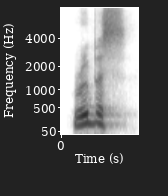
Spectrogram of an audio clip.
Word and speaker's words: Rooibos: Rooibos, pronounced Rooibos, is a naturally caffeine-free herbal infusion made from the leaves of the Aspalathus linearis plant native to South Africa.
